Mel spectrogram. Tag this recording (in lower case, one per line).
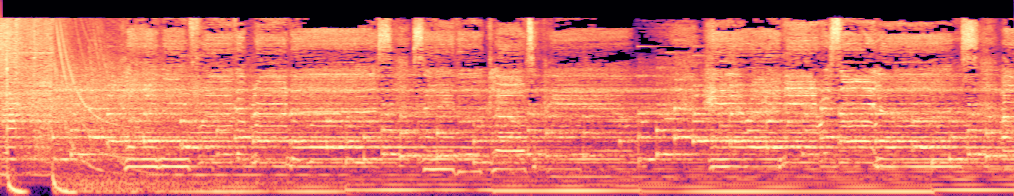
dubstep
electronic music
music
electronic dance music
